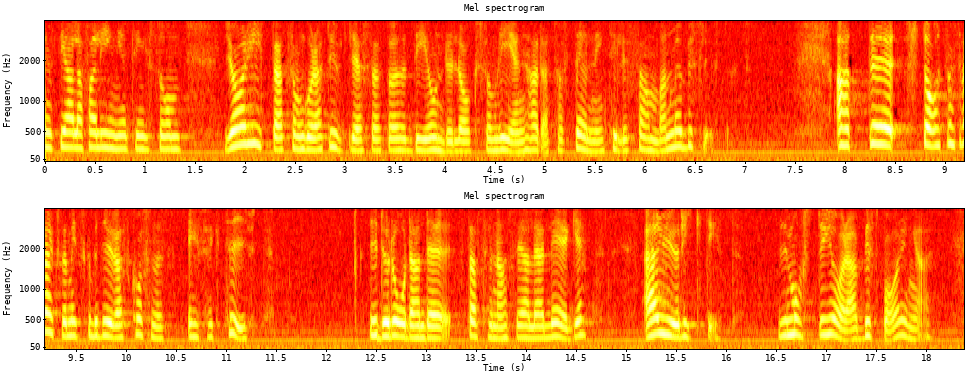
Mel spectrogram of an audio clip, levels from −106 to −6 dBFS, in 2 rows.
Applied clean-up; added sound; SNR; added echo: none; none; none; none.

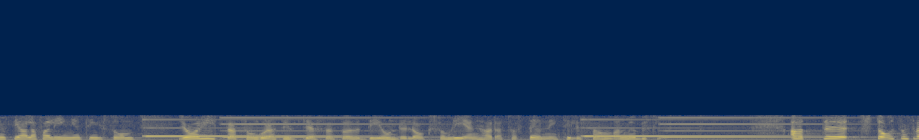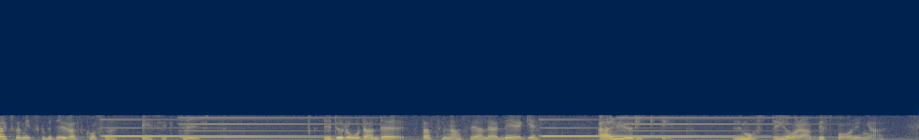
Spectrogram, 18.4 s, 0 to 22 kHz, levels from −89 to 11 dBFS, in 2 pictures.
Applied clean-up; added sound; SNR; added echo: none; Doorbell; 5 dB; none.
